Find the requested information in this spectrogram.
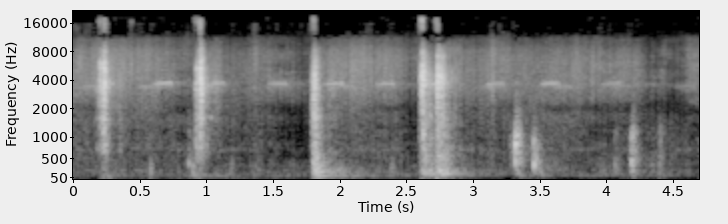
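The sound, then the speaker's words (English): A door is unlocked and opened: several sharp clicks and clunks of a lock and latch, spaced irregularly, followed by softer rattling handling sounds, with no voices. “Now open the door, Ruth, quickly.”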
